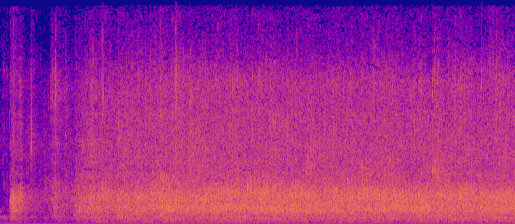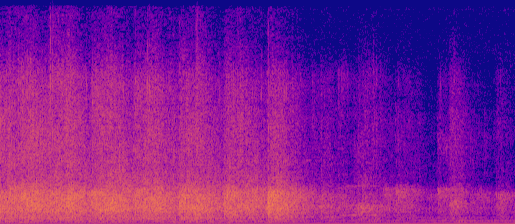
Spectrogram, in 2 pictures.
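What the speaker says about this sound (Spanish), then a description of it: "¿Me puede acompañar con un aplauso al Señor?" A church congregation applauds at a Sunday service, a dense, sustained wash of clapping that swells quickly, holds steady for about six seconds, then fades out.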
